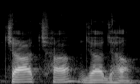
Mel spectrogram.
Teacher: चा वर्ग का उच्चारण तालु से होता है या तालव्य बोल सकते हैं। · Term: तालव्य व्यंजन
